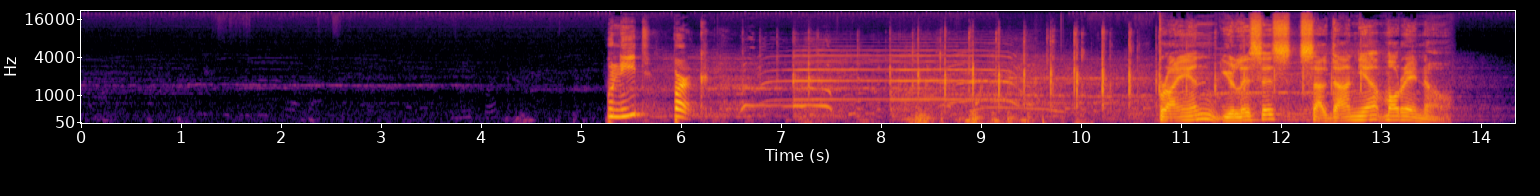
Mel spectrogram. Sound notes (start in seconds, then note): 6.2 applause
